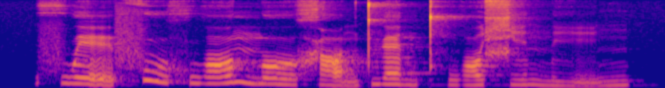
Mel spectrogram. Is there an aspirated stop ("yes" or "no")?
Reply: yes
